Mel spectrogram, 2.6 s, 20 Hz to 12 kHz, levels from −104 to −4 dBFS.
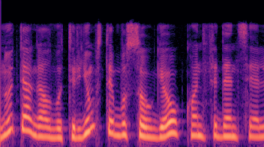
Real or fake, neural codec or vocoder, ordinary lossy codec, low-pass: real; none; Opus, 64 kbps; 7.2 kHz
